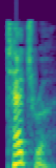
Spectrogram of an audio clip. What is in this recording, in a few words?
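"tetra", English, British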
